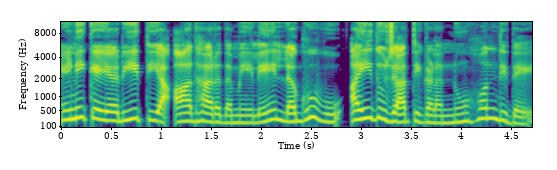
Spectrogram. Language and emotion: Kannada, neutral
